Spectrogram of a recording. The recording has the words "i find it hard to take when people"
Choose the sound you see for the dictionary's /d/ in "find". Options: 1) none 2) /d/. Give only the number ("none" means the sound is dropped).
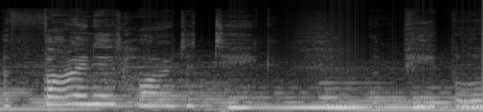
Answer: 1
